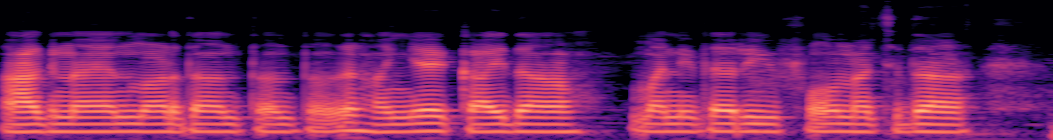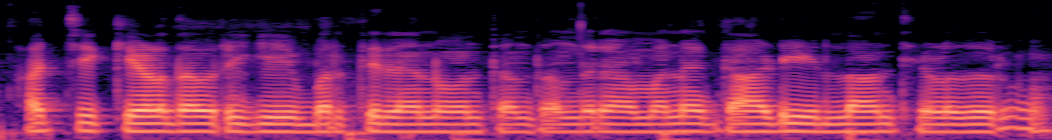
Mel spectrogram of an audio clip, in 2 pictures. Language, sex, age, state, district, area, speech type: Kannada, male, 18-30, Karnataka, Bidar, urban, spontaneous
